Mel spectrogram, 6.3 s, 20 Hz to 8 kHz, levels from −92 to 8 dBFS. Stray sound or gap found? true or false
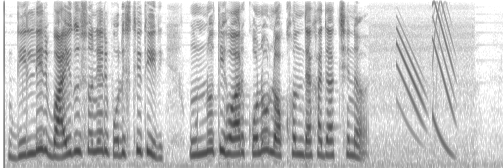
true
